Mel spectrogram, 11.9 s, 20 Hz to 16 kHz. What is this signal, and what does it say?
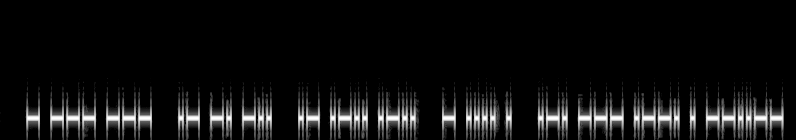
Morse code, heard as a keyed tone, about 20 wpm, 600 Hz. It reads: TOO AND ALL THE ROPE,
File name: the old man and the sea part 2 20wpm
